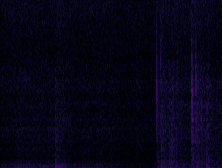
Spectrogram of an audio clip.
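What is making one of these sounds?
Soft menu clicks sound.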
